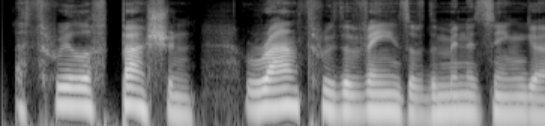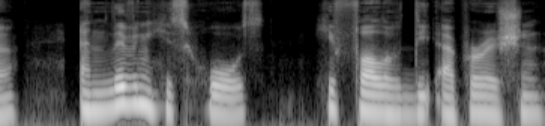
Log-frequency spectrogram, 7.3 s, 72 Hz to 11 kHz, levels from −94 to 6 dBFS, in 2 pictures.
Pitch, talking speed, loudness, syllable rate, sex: 130 Hz, 155 wpm, -20 LUFS, 4.9 syllables/s, male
